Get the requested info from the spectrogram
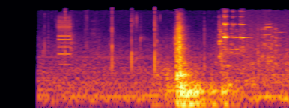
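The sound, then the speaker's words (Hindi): A phone being dialed to call someone: a run of short, crisp key-press beeps, a soft thud, then a steady electronic call tone starting; the phone being called is switched off. No one speaks. “Phone करो उसे और कहो कि हम उसकी मंगनी के लिए आए हुए हैं।”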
